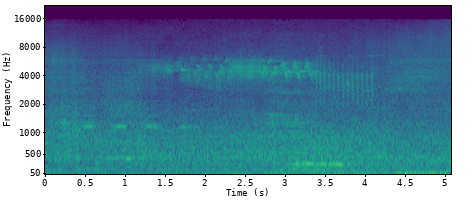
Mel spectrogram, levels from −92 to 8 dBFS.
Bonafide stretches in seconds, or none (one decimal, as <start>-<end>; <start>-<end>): 1.6-2.3; 2.7-4.3

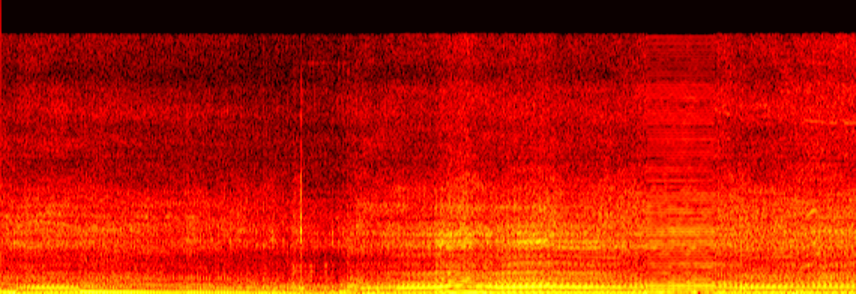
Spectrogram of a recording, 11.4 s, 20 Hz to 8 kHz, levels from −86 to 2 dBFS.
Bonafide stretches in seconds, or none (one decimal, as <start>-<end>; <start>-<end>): 0.0-8.6; 9.5-11.4

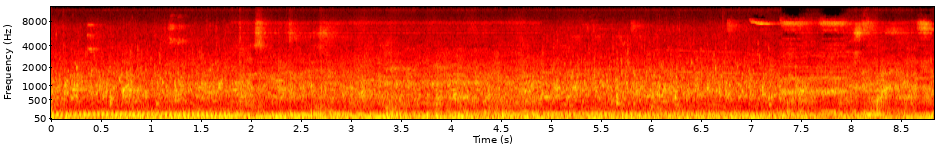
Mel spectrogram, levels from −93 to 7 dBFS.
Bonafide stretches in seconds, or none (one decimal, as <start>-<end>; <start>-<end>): 0.0-1.8; 4.9-7.3

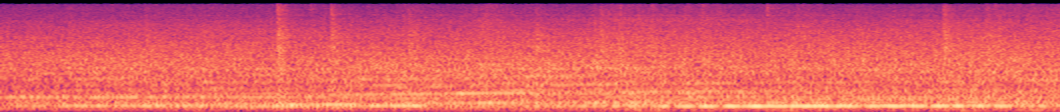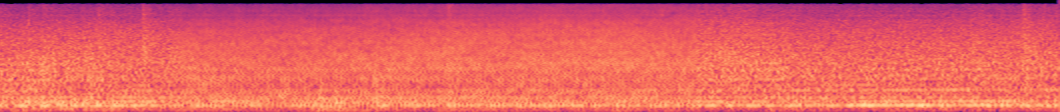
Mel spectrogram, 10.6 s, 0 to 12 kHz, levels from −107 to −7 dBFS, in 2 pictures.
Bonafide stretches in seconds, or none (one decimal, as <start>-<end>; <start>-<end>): 0.0-6.2; 8.8-10.6

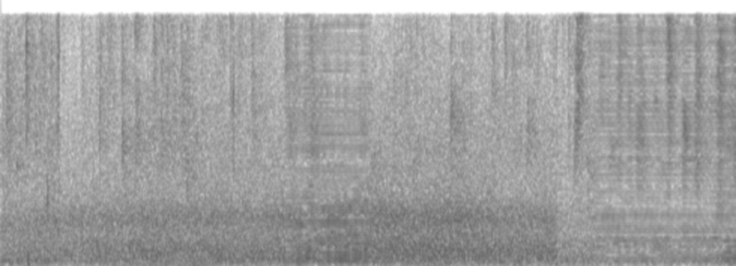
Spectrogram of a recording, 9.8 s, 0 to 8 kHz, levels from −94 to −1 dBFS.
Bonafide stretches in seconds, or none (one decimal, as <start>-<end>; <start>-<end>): 0.0-3.8; 4.9-7.9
